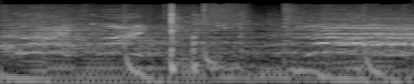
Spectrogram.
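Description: A volleyball struck hard once during a rally: a single sharp crack a little under a second in, with the arena's background voices and music continuing under it.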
